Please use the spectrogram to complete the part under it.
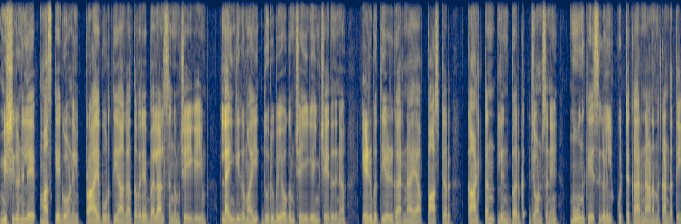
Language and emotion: Malayalam, neutral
